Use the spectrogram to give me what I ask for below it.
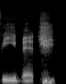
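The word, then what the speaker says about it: Fiebich: I'm pretty sure it's pronounced Feebitch.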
